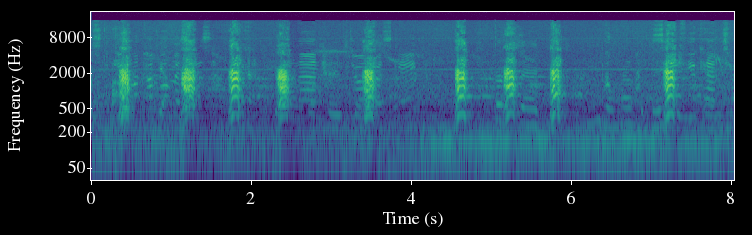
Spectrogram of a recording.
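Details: Slash, a Standard Poodle, doing Schutzhund bite work on a sleeve: nine sharp, loud barks, each with a harmonic ring, come at uneven intervals of about half a second to a second over a steady low rumble.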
